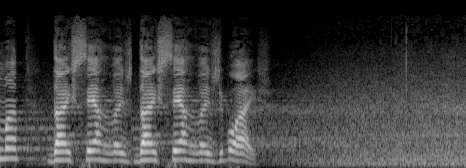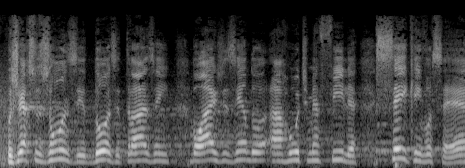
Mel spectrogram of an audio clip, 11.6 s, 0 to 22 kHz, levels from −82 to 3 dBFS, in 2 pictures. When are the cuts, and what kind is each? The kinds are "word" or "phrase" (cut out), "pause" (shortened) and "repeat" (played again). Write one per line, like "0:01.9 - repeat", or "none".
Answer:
0:01.6 - repeat
0:08.2 - phrase
0:10.5 - word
